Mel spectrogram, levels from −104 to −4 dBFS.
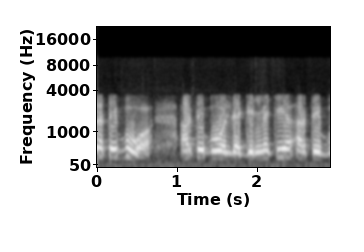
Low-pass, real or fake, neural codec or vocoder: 9.9 kHz; real; none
